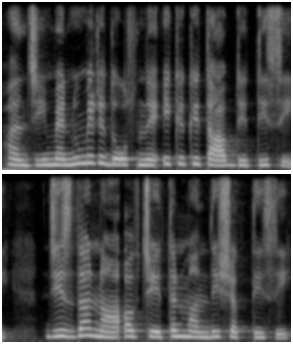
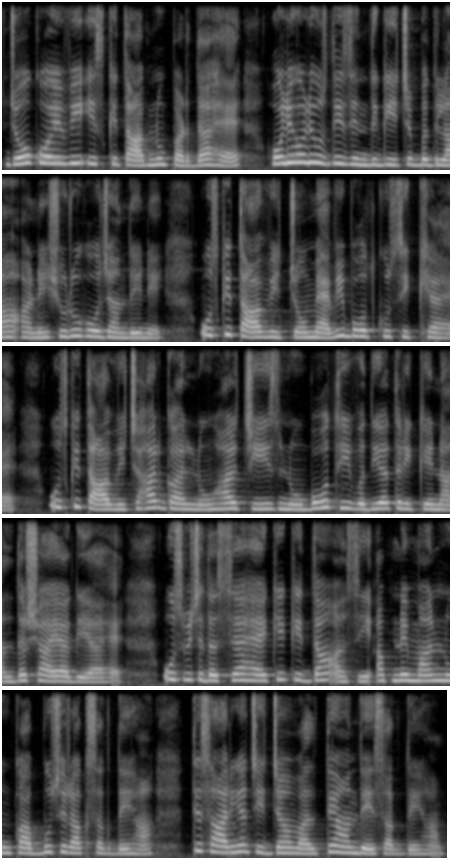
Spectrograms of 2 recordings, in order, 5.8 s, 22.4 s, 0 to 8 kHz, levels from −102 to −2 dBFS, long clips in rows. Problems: background sounds at intervals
